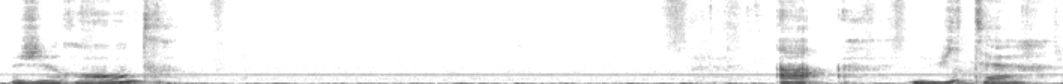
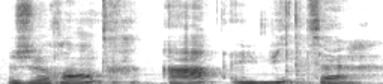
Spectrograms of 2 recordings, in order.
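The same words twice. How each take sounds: First: Long pauses before and after "à"; broken-up dictation. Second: "à" stretched out and leaned on; slow example sentence, lingering on "à"; stress on à. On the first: Teacher writing the example out, dictating "Je rentre... à... huit heures" in pieces. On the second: Teacher giving an example of a time, stressing "à". Example given whole before writing it. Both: Shown as a demonstration.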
